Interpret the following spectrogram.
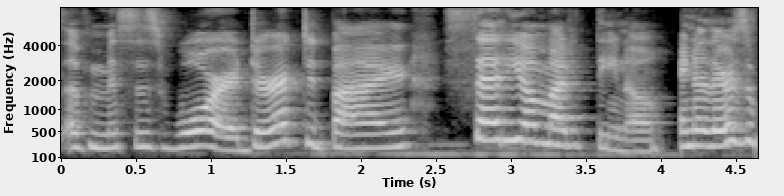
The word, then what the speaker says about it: Sergio: I say Sergio listen I'm a Latina that is how you say that name okay we say Sergio I know that like you guys say Sergio but I'm not going to be saying Sergio the strange advice of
